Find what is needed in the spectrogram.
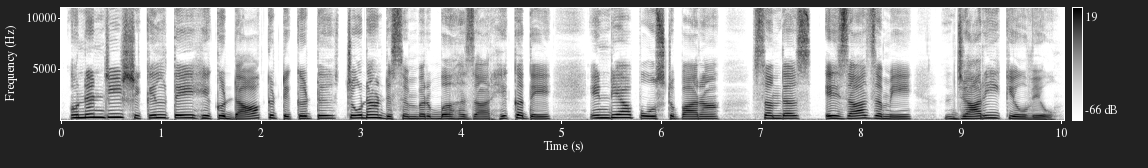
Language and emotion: Sindhi, neutral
